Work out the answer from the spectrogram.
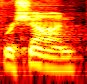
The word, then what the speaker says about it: Rashen: rashen Thomas rashan Thomas that's how it's spelled spelled rashen pronounced rashan uh in 2023 he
